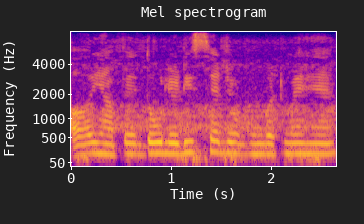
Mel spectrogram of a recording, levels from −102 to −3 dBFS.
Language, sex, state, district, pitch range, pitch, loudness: Hindi, female, Bihar, Sitamarhi, 185-200 Hz, 190 Hz, -22 LUFS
